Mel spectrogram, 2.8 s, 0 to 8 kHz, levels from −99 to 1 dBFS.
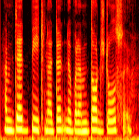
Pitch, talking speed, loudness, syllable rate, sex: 210 Hz, 235 wpm, -17 LUFS, 5.3 syllables/s, female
